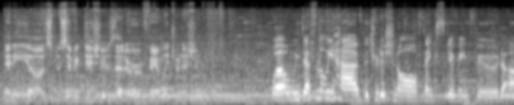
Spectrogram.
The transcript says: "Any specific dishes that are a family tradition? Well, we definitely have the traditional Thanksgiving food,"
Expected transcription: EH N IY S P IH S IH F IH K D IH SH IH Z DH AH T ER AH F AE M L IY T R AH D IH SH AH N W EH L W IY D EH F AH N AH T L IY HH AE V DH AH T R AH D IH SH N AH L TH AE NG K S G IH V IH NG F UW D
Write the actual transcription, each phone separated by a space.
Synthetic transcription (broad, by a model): EH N IY S P IH S IH F IH K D IH SH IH Z DH AH T ER F AE M L IY T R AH D IH SH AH N W EH L W IY D EH F AH N AH T L IY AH V DH AH T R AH D IH SH N L TH AE NG K S G IH V IH NG F UW D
